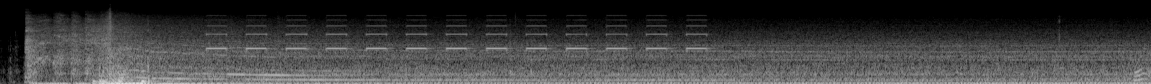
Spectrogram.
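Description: Car engine idling steadily during a fuel pump test run from a scan tool, starting with a loud burst as it fires up, then settling into a constant hum with a repeating electronic beep pattern over it.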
